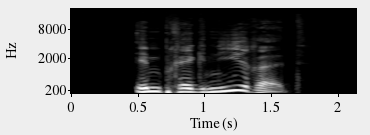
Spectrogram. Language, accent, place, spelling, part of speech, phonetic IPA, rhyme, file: German, Germany, Berlin, imprägnieret, verb, [ɪmpʁɛˈɡniːʁət], -iːʁət, De-imprägnieret.ogg
- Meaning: second-person plural subjunctive I of imprägnieren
